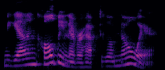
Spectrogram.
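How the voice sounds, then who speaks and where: A woman's voice: fairly low pitch, lively intonation, fast, highs cut off. A woman voicing a restless young boy who asks plaintive, complaining questions in folksy grammar for a storybook.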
